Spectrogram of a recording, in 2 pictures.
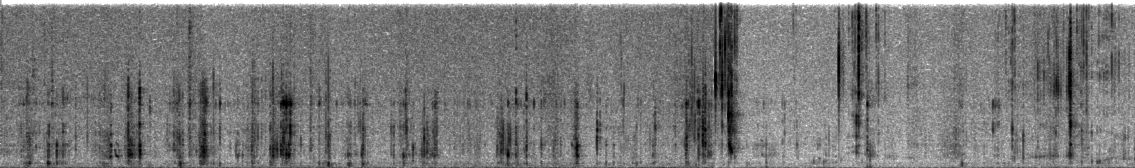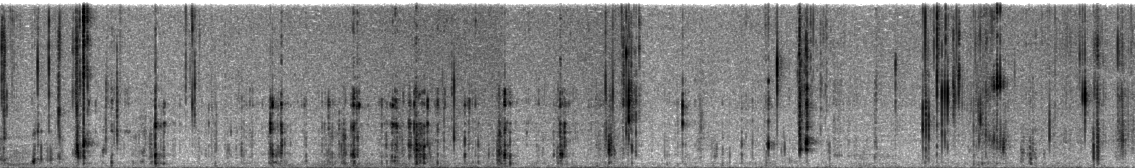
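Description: A young woman chews food wetly and loudly close to a microphone.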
